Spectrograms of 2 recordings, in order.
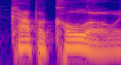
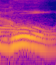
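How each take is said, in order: First: It is said the standard Italian way, final vowel kept. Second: It is said Italian-American style, final vowel dropped.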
